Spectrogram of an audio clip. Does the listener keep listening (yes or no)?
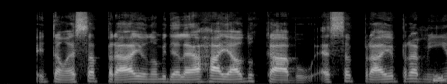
yes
